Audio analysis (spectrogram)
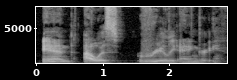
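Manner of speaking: ordinary talk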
